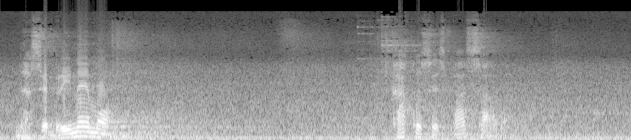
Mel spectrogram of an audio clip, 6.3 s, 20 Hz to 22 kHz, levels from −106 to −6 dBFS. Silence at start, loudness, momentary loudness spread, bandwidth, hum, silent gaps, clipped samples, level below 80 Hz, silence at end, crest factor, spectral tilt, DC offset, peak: 0 s; -14 LUFS; 16 LU; 15.5 kHz; none; none; 0.8%; -24 dBFS; 0 s; 14 dB; -6.5 dB/octave; 0.9%; 0 dBFS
